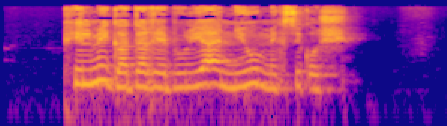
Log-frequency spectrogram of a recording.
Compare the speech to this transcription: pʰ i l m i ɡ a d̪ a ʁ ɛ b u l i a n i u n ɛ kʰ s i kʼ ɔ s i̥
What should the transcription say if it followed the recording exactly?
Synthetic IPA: pʰ i l m i ɡ a d̪ a ʁ ɛ b u l i a n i u m ɛ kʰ s i kʼ ɔ ʃ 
